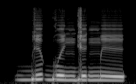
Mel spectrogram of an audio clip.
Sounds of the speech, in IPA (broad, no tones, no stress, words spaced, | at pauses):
ɡ͡bɪɡʷeŋɡeŋ͡mɪ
